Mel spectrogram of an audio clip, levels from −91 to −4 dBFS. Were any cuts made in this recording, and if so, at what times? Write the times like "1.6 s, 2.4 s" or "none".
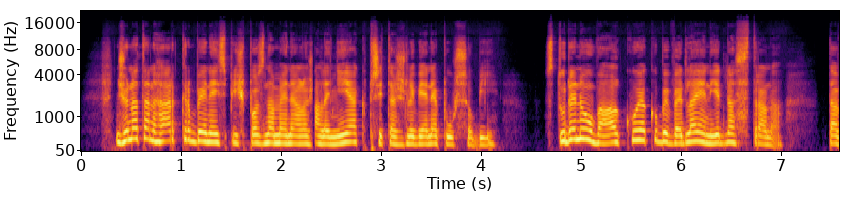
2.3 s, 4.5 s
